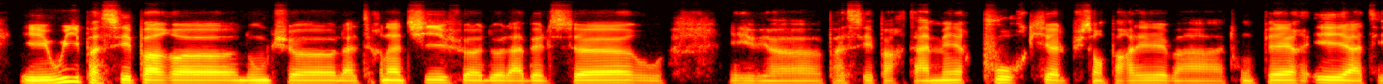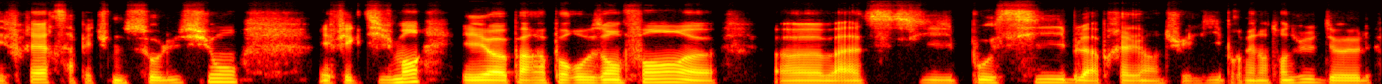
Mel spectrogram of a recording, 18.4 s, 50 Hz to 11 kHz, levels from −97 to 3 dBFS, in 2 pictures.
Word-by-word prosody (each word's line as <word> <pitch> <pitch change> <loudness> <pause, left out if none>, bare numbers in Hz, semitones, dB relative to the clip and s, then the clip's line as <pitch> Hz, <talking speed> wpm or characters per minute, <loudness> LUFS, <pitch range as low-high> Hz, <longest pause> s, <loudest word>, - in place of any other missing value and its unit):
et 105 -1 +5
oui, 150 +7 +4
passer 110 +2 +3
par, 110 -1 +5
heu, 105 -1 +4
donc 105 0 0
heu, 105 0 +1
l'alternative 105 +2 +1
de 100 -1 -1
la 95 -1 0
belle-sœur 105 +2 +2
ou 95 -1 -9 0.5
et 95 -1 -5
heu, 95 0 -4
passer 100 +1 -4
par 95 0 -6
ta 95 0 +1
mère 105 +2 0
pour 115 -2 -2
qu'elle 105 -3 0
puisse - - +1
en 100 - -2
parler, 100 +2 -2
ben, 95 -1 -7
à 90 -1 -6
ton 95 - -9
père 105 -1 +2
et 110 -2 +3
à 95 -1 +3
tes 95 - -9
frères. 120 +5 +1
Ça - - -4
peut - - -10
être - - -6
une 105 -2 -5
solution, 115 +7 0 0.5
effectivement 130 +6 +2 0.3
et 105 0 +3
heu, 105 -1 +6
par 105 -1 +1
rapport 105 +1 -2
aux 110 0 0
enfants, 125 +3 +3
heu 100 -1 +1 0.5
heu, 100 +1 0
bah, - - +1
si 105 -1 -2
possible- 115 +1 -1
après, 100 0 -2
hein, 95 -1 -6
tu 95 - -6
es - - -14
libre, 105 +3 -13
bien 100 0 -4
entendu- 110 +5 -5
de, 100 -2 -2
105 Hz, 180 wpm, -23 LUFS, 100-110 Hz, 0.5 s, heu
